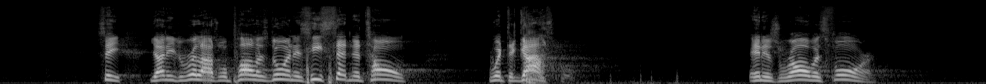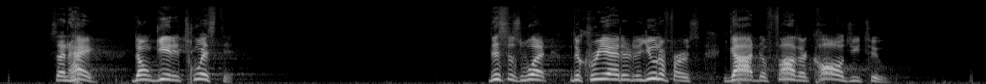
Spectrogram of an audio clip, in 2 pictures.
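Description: A man speaks with animation through a headset microphone, in bursts with pauses.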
